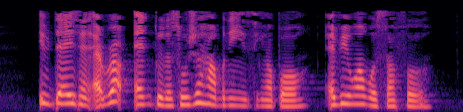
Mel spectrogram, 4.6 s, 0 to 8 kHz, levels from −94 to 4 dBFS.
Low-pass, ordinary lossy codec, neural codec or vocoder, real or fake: 7.2 kHz; MP3, 24 kbps; none; real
